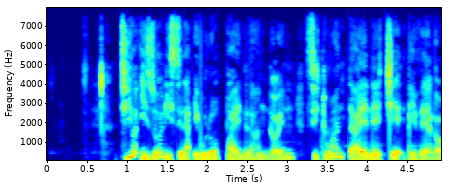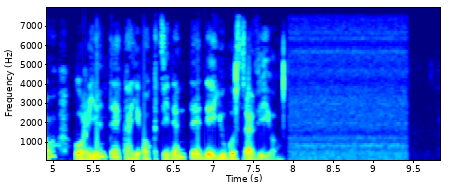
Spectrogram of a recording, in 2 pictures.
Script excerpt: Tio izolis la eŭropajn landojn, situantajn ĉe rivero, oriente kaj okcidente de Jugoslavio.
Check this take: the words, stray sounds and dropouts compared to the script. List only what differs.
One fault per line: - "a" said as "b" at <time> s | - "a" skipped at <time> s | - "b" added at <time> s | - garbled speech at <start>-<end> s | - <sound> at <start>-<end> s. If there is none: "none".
none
